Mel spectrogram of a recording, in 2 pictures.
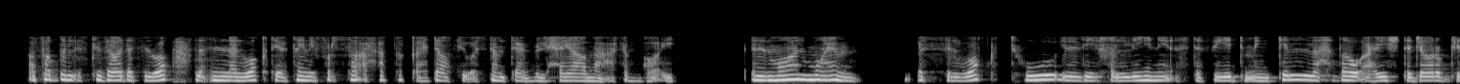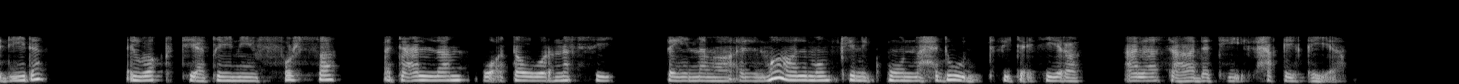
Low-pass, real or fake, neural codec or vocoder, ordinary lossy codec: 3.6 kHz; fake; codec, 16 kHz, 16 kbps, FreqCodec, smaller model; none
